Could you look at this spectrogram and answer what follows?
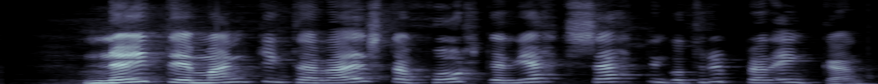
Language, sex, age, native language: Icelandic, female, 40-49, Icelandic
